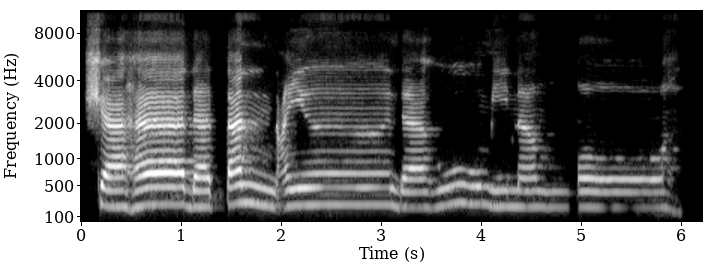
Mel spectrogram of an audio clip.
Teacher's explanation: Tanwin bertemu dengan ain, jadi tidak disamarkan, tidak ditahan. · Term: idhar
